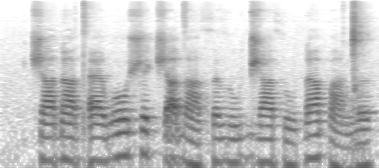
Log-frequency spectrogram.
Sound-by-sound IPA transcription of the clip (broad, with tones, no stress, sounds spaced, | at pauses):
t͡ʃ a˦ ɗ a˦ tʼ æ˧ w o˦ ʃ ə˦ t͡ʃ a̰˦ d a˨ θ ə˧ ð u˨˦ d͡ʒ a˧ θ u˨ ɗ a˦ p a˨ ŋ͡ǀ ə˧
